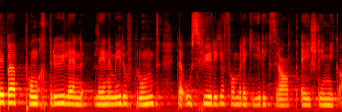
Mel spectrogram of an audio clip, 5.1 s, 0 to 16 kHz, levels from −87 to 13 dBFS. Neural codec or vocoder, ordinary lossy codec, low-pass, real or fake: none; none; 10.8 kHz; real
